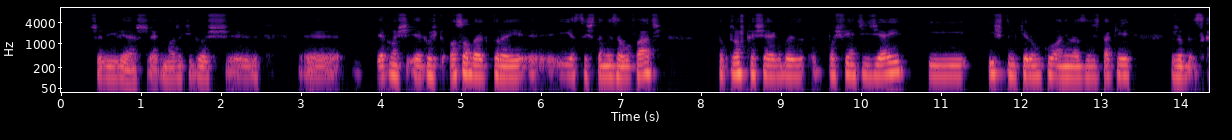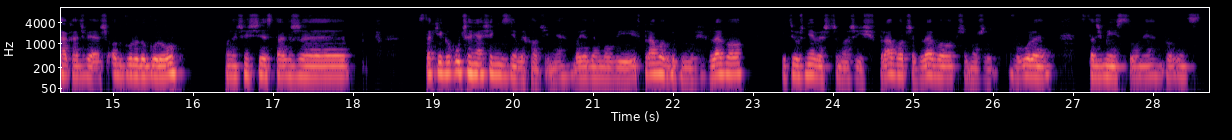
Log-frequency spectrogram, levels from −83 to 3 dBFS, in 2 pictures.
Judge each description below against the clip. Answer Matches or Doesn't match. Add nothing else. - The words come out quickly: Matches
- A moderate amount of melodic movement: Doesn't match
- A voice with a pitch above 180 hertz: Doesn't match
